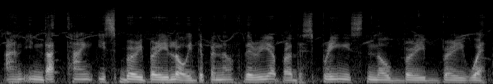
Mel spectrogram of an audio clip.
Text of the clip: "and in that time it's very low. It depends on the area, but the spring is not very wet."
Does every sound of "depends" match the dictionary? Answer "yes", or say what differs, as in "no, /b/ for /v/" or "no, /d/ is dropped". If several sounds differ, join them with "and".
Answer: no, /z/ is dropped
